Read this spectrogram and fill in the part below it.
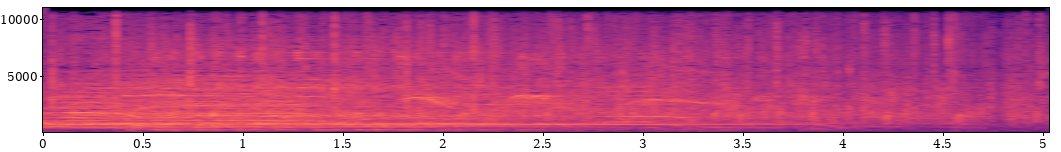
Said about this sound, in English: I'd love to give a big round of applause for …, everybody.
